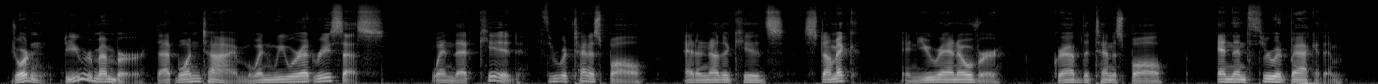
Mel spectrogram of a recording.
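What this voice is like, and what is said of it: Announcer-style voice. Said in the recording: “do my announcer voice ... that's enough business voice”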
